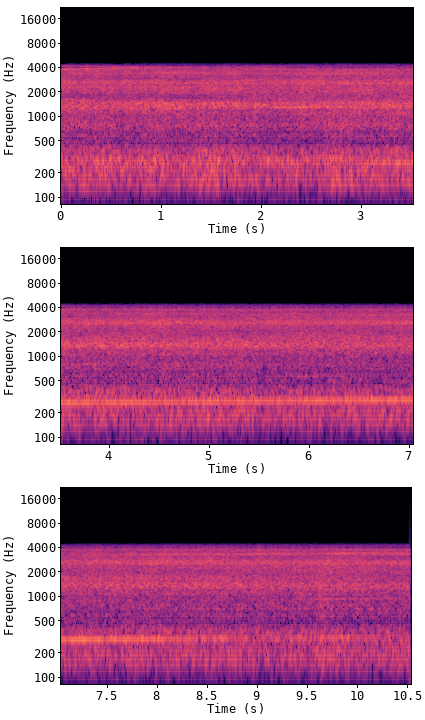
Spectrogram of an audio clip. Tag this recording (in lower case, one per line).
helicopter
vehicle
